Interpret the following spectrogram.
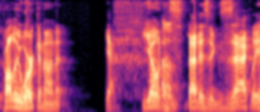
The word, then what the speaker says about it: Jonas: in all caps but spells it with the y completely unaware that that's exactly how you say his name so congratulations you have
